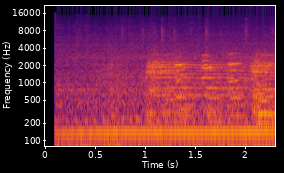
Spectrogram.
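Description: Converted school bus's engine running steadily while driving, heard from inside the cab. Music comes in about a second in.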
